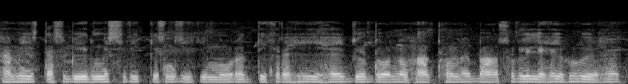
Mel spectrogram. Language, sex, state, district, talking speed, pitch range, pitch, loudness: Hindi, male, Uttar Pradesh, Lucknow, 190 wpm, 115-125 Hz, 120 Hz, -17 LUFS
